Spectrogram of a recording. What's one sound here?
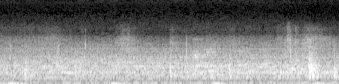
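Footsteps walk across a hard floor.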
